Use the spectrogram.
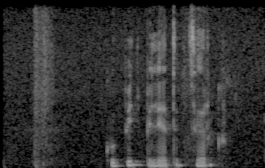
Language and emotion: Russian, neutral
